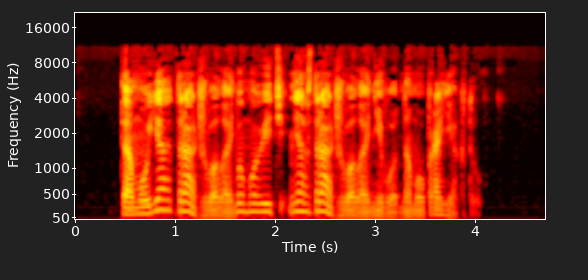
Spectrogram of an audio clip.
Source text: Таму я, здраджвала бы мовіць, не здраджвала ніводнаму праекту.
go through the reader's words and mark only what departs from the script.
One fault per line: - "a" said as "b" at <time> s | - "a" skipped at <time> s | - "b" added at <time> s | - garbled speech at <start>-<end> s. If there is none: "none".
none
